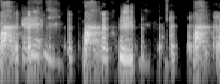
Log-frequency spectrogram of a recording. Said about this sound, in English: And I think your dog is agreeing with what I'm saying there.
